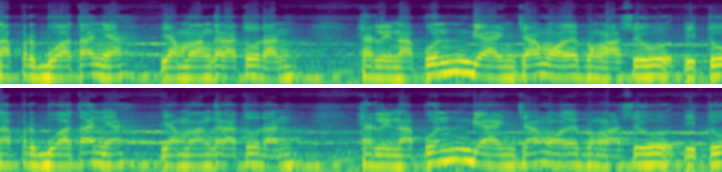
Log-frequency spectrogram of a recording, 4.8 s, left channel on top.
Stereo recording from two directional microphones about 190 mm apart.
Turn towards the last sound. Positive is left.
turn(degrees=25)  # may be behind; listen again after turning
